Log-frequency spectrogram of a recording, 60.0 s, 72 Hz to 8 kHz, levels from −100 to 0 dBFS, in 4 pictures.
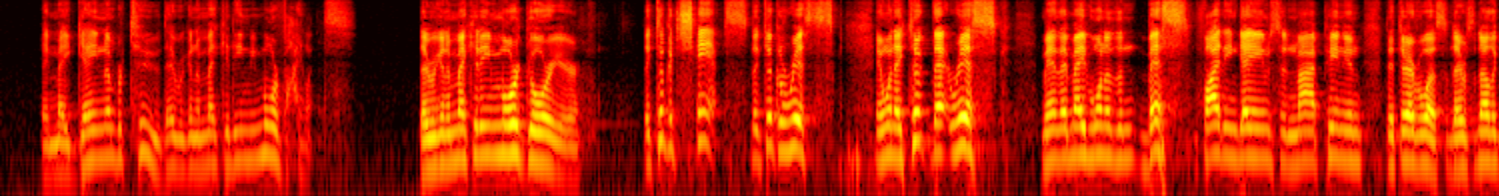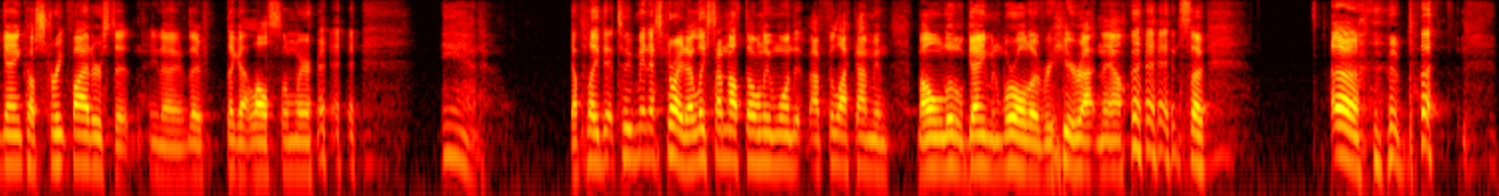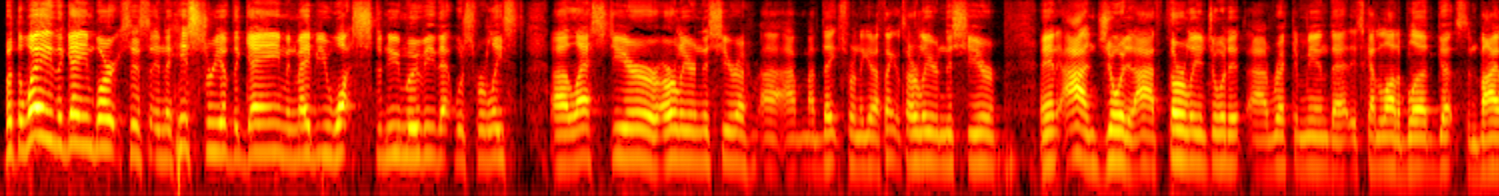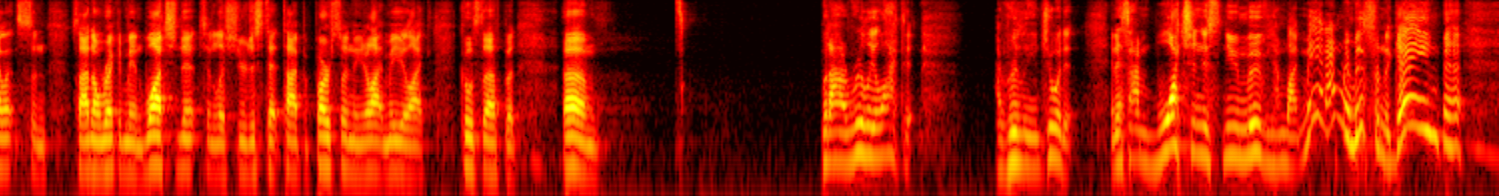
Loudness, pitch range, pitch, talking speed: -29 LUFS, 145-190 Hz, 165 Hz, 215 wpm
